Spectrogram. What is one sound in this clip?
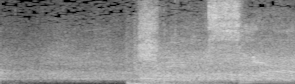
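A heavy body slams onto a ring mat with a loud thud.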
